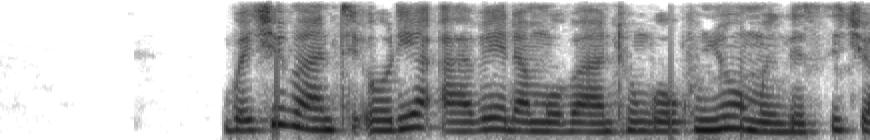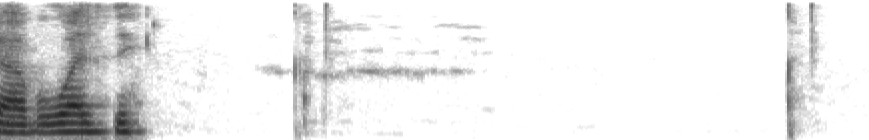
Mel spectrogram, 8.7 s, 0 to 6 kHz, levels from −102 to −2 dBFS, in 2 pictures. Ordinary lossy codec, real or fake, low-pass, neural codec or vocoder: Opus, 64 kbps; real; 5.4 kHz; none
